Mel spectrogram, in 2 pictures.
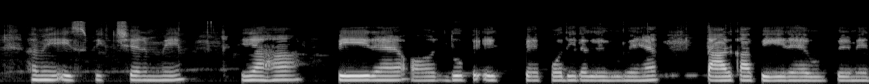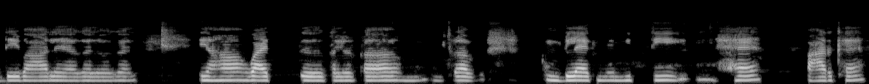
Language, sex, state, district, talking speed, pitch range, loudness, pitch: Hindi, female, Bihar, Samastipur, 135 wpm, 185-200 Hz, -18 LUFS, 190 Hz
